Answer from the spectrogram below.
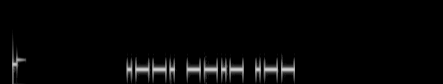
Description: Morse code, heard as a keyed tone, about 27 wpm, 700 Hz. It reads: PQW
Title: USA Call Sign Postfixes - 3 Letters 28wpm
